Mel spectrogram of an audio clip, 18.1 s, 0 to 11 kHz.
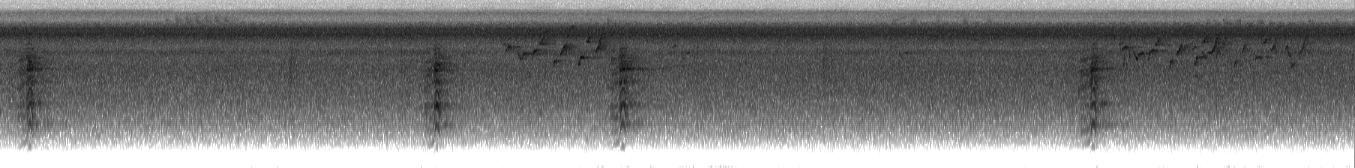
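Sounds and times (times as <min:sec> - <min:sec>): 
steady hiss: 0:00.0 - 0:18.0
knobbed hornbill giving short harsh barking calls: 0:00.2 - 0:00.8, 0:05.6 - 0:06.3, 0:07.4 - 0:09.0, 0:14.2 - 0:17.3.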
